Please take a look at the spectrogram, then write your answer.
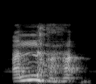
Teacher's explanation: There's a subtle difference with respect to the pronunciation of Hakara and then the Visarga. Anha, you are giving more air, more energy. Then Ha is a lighter one.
